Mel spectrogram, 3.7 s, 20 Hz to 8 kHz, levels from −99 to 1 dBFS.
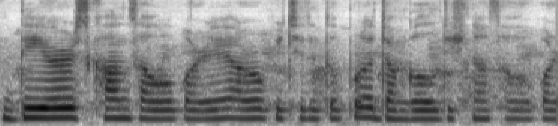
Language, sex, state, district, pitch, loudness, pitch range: Nagamese, male, Nagaland, Dimapur, 210 Hz, -17 LUFS, 205-220 Hz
